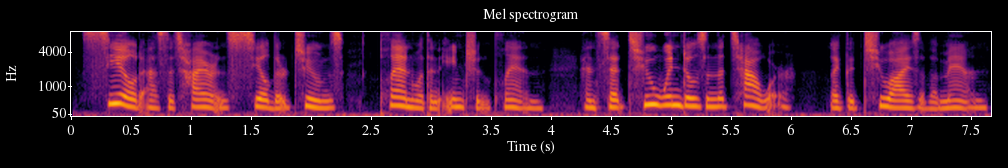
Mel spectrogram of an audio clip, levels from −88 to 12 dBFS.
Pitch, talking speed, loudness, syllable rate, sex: 230 Hz, 205 wpm, -17 LUFS, 5.0 syllables/s, female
